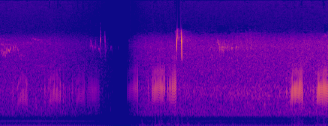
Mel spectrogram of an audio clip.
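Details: Eurasian woodcock display flight (roding) by two males: low, croaking grunts in short bursts, broken by a sharp, high squeaky 'tsiwick' around the middle of the clip.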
